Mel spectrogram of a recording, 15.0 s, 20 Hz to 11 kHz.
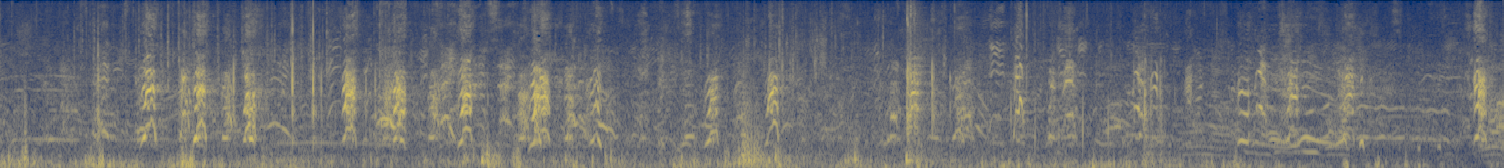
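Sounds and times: dog barking: 0:01.4 - 0:02.7, 0:03.4 - 0:06.1, 0:07.0 - 0:07.8, 0:12.4 - 0:13.7, 0:14.7 - 0:15.0.

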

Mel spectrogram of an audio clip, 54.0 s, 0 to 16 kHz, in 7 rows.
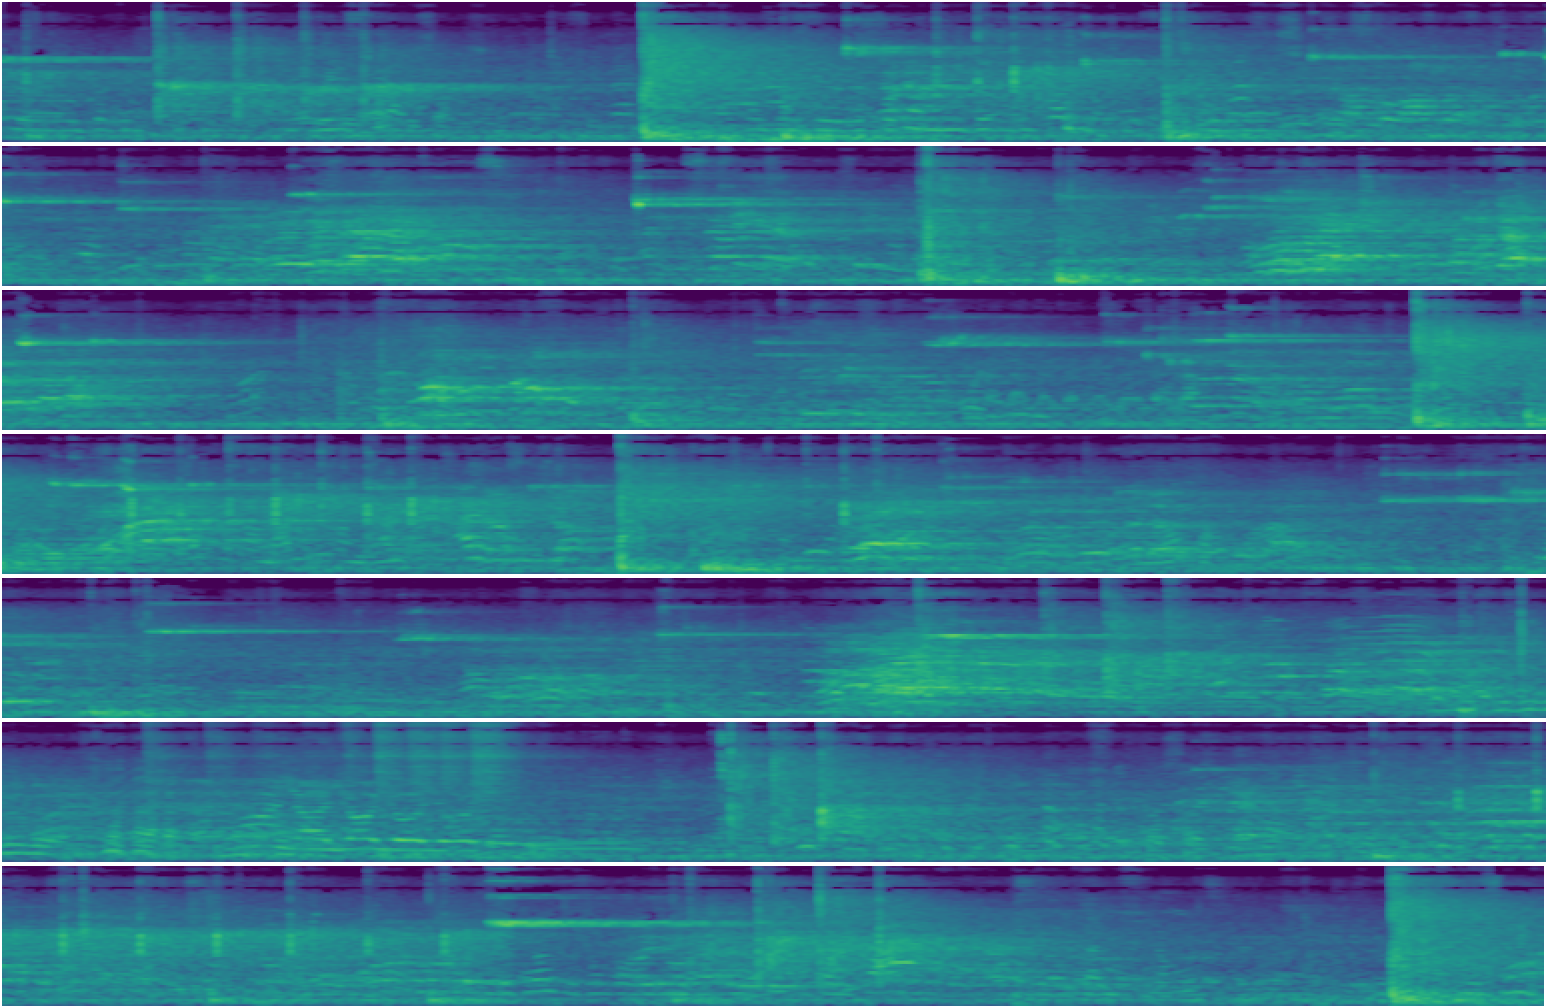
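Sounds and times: shoe squeaks: 0:04.1 - 0:09.8, 0:10.8 - 0:11.6, 0:13.6 - 0:14.3, 0:15.4 - 0:16.7, 0:19.1 - 0:22.2, 0:23.3 - 0:23.9, 0:27.7 - 0:29.0, 0:30.0 - 0:33.4, 0:34.1 - 0:34.9, 0:48.7 - 0:50.0.

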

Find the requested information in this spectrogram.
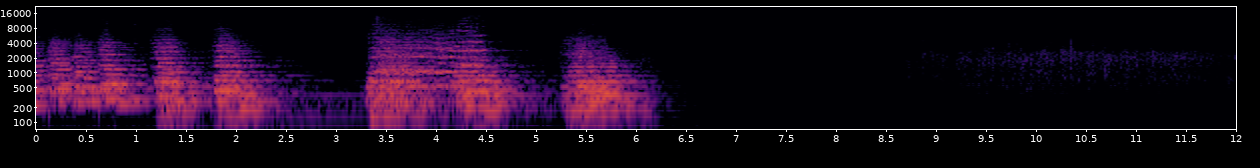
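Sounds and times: faint audience applause: 0:08.4 - 0:12.0.

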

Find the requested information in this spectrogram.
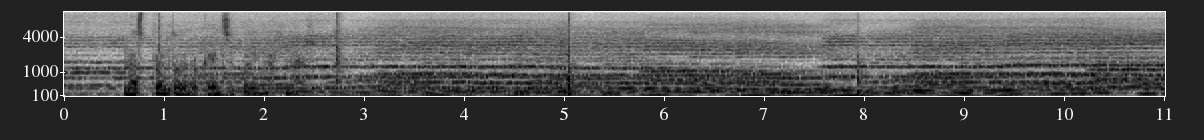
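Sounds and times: dramatic choir-like score: 0:00.0 - 0:11.0.

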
